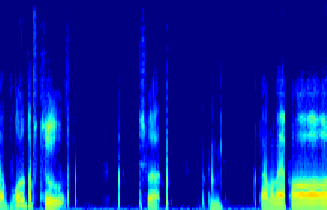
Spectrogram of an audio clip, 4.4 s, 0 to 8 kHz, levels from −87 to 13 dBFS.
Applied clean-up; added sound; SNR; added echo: neural diffusion model UNIVERSE++.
